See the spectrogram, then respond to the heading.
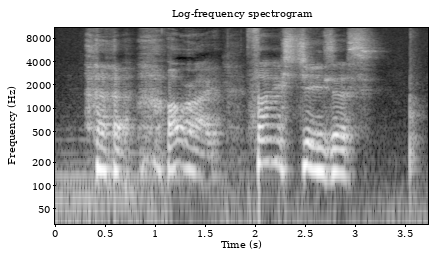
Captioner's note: laughing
